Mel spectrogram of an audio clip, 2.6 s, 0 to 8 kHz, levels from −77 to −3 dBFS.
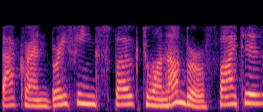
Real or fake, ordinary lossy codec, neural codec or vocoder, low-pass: fake; AAC, 16 kbps; codec, 16 kHz, 1.1 kbps, Voila-Tokenizer; 7.2 kHz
